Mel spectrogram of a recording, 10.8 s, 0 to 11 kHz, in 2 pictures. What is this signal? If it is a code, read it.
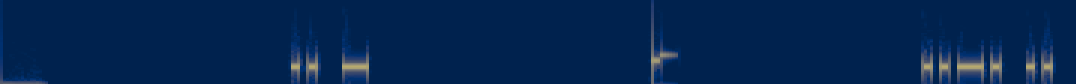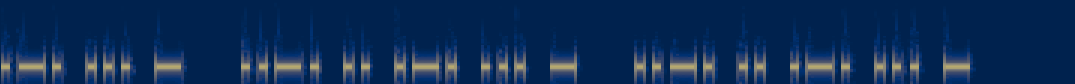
Morse code, heard as a keyed tone, about 28 wpm, 700 Hz. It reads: IT FIRST FIRST FIRST
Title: Top 100 Words Repeated 28wpm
